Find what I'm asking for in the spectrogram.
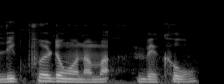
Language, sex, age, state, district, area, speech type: Bodo, male, 18-30, Assam, Udalguri, urban, spontaneous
